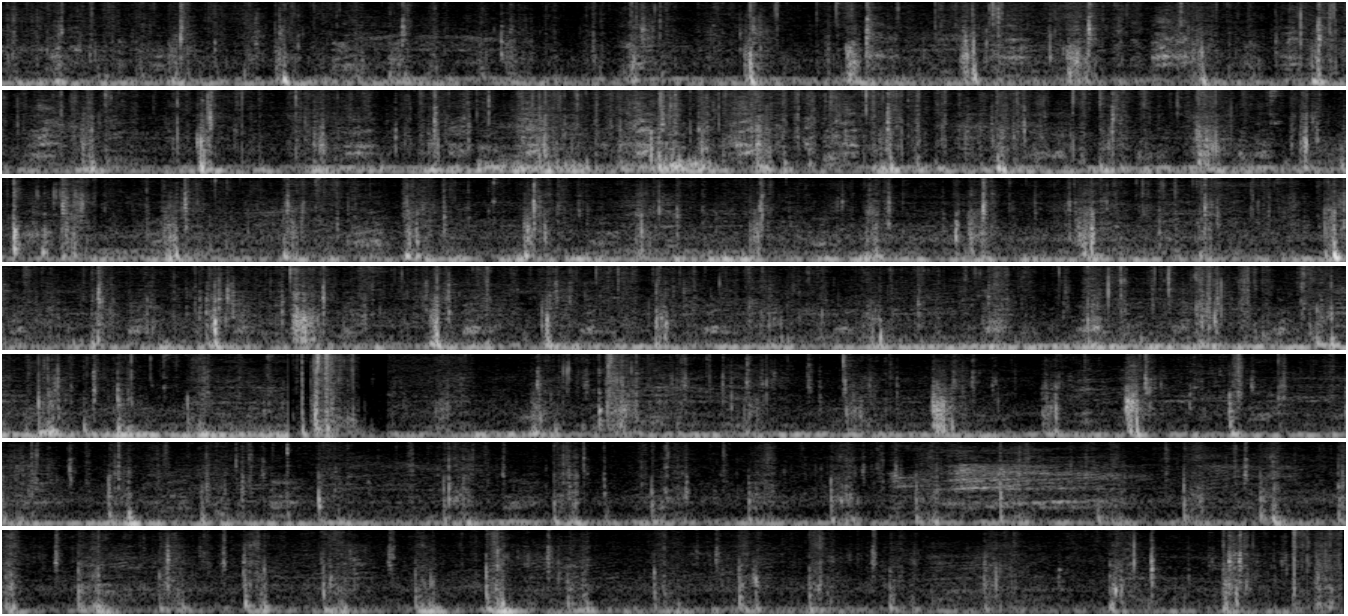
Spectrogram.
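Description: Running footfalls on a packed-dirt forest trail, a quick steady patter of thuds heard from a hand-held phone carried by the runner. Under them is a low rumble of wind and handling on the microphone, and there is one sharp click about two-thirds of the way through.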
